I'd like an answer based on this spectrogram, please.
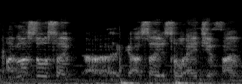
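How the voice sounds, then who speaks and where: A man joining as a guest over a crackly, low-quality remote line, chatting casually and hesitantly with many fillers and repeated words. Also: animated, fast. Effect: crackly, low-quality remote call line. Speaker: guest commentator. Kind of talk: casual chat over gameplay. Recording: crackly distant call line with loud music behind.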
